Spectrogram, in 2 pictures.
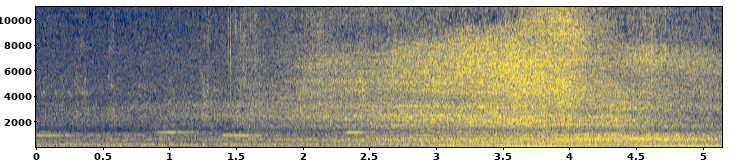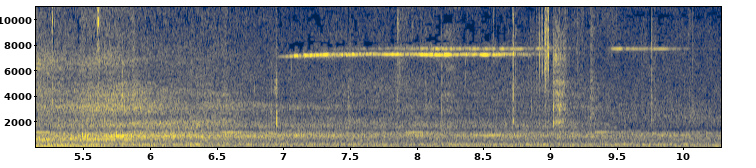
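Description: A motor vehicle drives past on the street, its engine hum and road noise swelling to a peak about three to five seconds in and then fading. Short electronic beeps at two alternating pitches repeat steadily throughout.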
